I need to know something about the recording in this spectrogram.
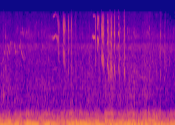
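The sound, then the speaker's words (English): A low, steady whirring hum of a ruby-throated hummingbird's wings as it whizzes past in late April in the Northeast, with quick, high squeaky chirps breaking in twice around the middle. No one speaks. “A tiny bird just whizzed by like a bullet.”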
